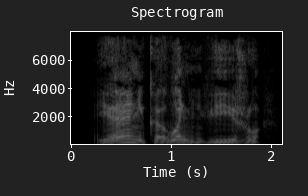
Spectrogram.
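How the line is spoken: Grumbled. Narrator (Russian): проворчал Антон

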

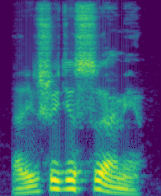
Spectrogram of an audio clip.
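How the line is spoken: Cold reply. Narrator (Russian): холодно ответил Вольф

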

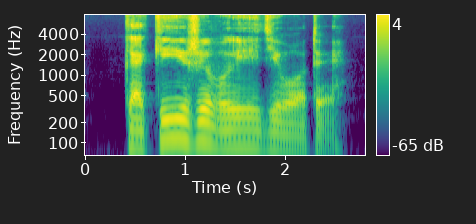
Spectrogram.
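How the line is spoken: General's low boom. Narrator (Russian): прогудел генерал

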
